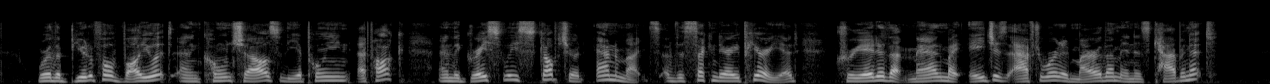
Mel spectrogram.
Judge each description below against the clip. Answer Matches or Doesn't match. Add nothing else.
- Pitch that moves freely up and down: Doesn't match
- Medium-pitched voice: Matches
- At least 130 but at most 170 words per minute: Matches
